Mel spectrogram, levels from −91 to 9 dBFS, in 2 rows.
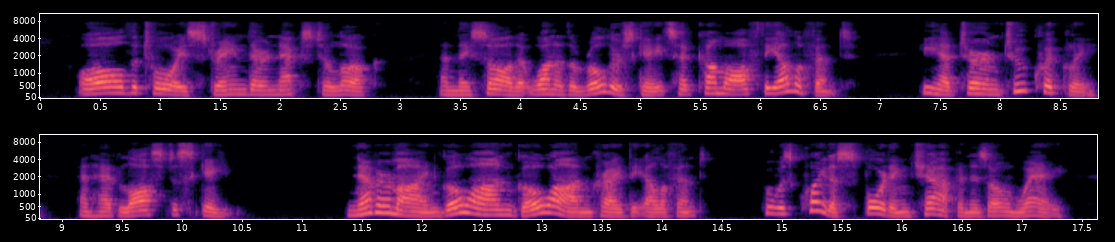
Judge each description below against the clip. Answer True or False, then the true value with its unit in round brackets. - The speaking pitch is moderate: True (175 Hz)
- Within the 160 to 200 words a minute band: True (175 wpm)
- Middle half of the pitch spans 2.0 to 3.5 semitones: False (5.5 semitones)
